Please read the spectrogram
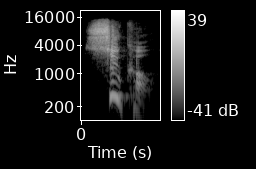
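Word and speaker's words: suko (ψύχω): Oh, by the way, on that term, so again, the Greek word for grow cold is pronounced suko. Say suko. But if you look at the Greek dictionary, the word is spelled, in English, is spelled P-S-Y-C-H-O. Psycho.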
